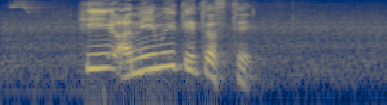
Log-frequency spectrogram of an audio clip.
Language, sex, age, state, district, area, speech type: Marathi, male, 60+, Maharashtra, Wardha, urban, spontaneous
